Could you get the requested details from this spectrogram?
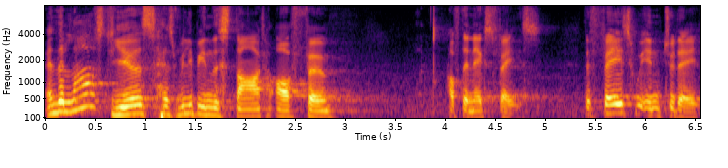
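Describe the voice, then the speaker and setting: At a moderate pace, a man speaks with a Danish accent. His pitch sits fairly high. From Denmark. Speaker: tech company executive. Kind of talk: conference keynote.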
